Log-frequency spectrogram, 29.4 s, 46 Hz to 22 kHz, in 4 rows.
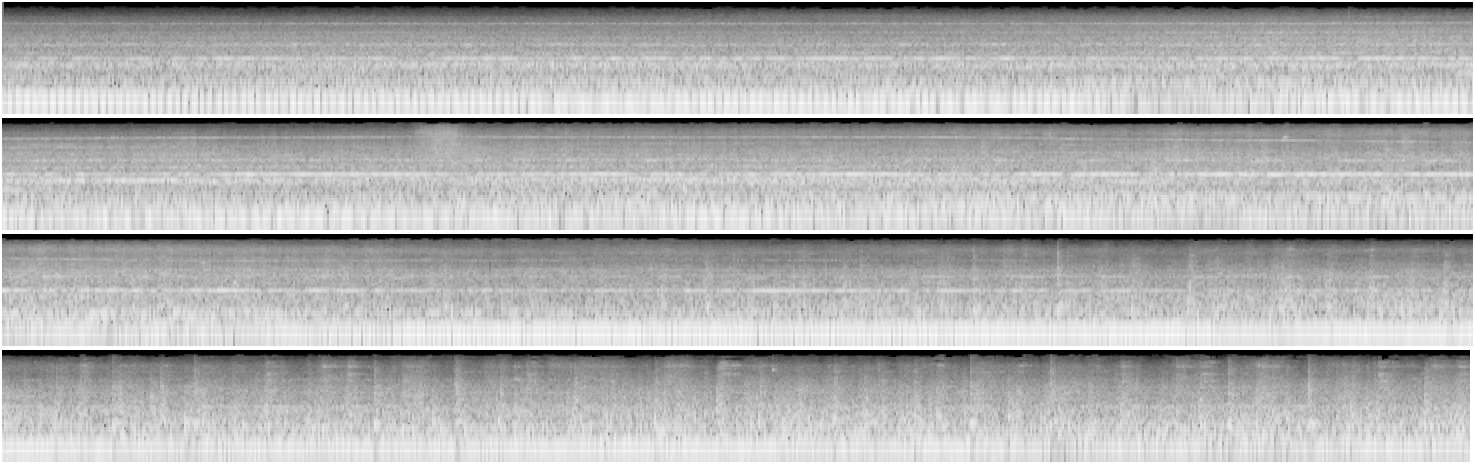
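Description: VIA Rail F40PH diesel locomotive (EMD 16-cylinder two-stroke engine) pulling a passenger train slowly past, with a deep steady rumble. Thin high squealing tones come from the wheels on the curving switches, one rising and then falling in pitch about halfway through, and they fade as the coaches follow. Wheels click over the rail joints near the end.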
